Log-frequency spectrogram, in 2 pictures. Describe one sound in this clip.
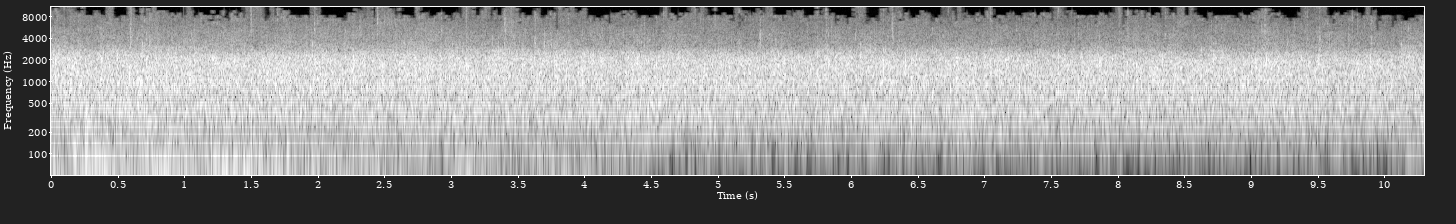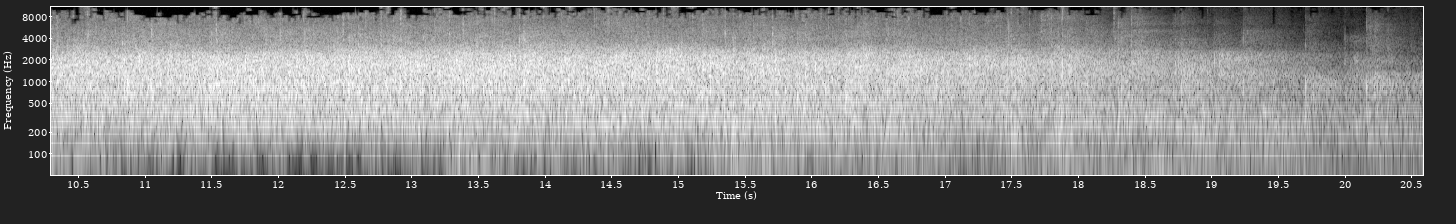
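An audience applauds steadily in a large echoing hall, then the clapping fades away.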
